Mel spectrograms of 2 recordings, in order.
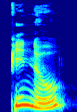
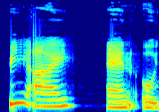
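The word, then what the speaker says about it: Pinot: Pino. It's spelled P I N O T. Pino. Pino. You don't pronounce the T at the end.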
